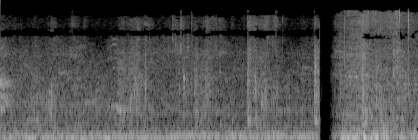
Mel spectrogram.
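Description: Low rumble of handling and air noise on the microphone of a phone camera carried while walking, with a sudden drop-out about three seconds in.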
